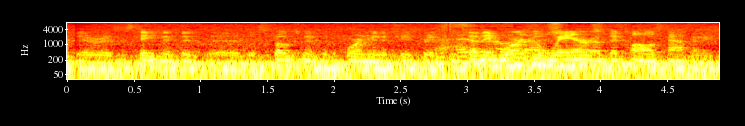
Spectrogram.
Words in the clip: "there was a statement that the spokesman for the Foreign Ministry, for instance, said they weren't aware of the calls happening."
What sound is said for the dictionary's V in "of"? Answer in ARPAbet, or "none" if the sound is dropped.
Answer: V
